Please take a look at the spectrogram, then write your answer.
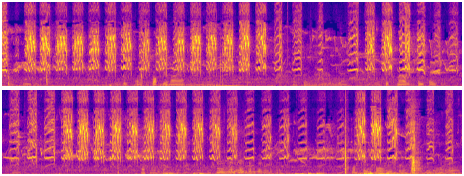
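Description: A dawn chorus of birds singing, with rapid, rhythmic high chirps repeating steadily and densely throughout, fairly loud, layered with other calls beneath and a faint low rumble.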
